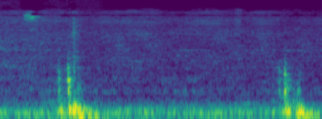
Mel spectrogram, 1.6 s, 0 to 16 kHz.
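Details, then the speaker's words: 27-year-old Toyota Camry wipers sweeping with soft, dull swishes about a second apart and no squeak, after lubricating the corroded metal wiper arm joints; noise fixed. "it sounds much better than before. So that is how to eliminate the noise coming from the wiper arm."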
